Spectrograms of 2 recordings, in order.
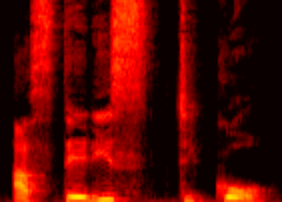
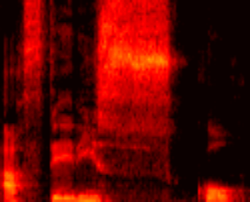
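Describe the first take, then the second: First: An extra ti syllable appears near the end. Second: No extra syllable appears near the end. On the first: This is how some people say it informally. The speaker calls it wrong. "algumas, falam asterístico" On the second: This is the standard form. The speaker calls it right. "O correto é asterisco"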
